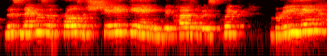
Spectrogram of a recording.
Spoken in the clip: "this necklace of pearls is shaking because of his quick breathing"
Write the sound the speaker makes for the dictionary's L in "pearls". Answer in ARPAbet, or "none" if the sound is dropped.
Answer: none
